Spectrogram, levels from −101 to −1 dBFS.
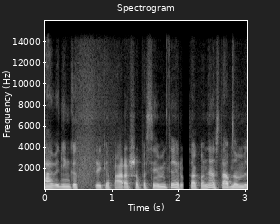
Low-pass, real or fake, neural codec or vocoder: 14.4 kHz; fake; autoencoder, 48 kHz, 128 numbers a frame, DAC-VAE, trained on Japanese speech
